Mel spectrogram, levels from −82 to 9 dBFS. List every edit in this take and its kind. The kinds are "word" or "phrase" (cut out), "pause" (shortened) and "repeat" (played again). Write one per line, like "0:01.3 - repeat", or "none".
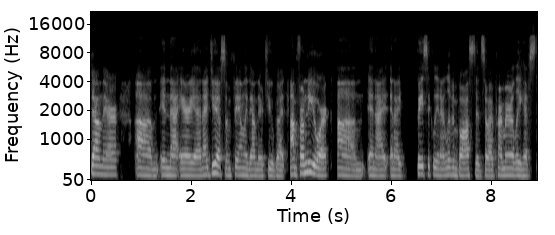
0:03.9 - pause
0:04.9 - pause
